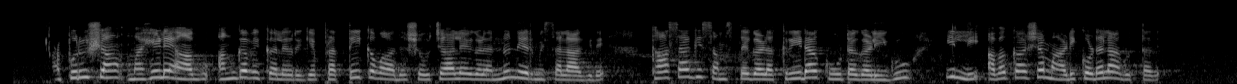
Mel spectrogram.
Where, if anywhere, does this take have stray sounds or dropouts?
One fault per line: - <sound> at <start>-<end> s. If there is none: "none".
none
